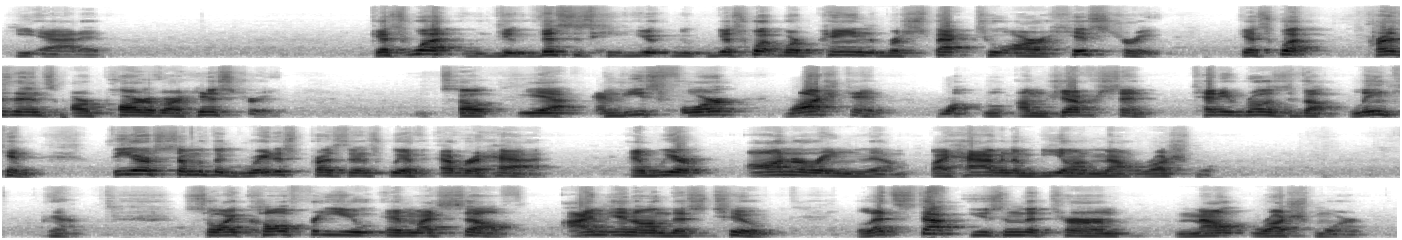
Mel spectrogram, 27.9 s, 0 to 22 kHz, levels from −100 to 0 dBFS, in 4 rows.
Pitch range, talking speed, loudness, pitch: 135-175 Hz, 165 wpm, -17 LUFS, 155 Hz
